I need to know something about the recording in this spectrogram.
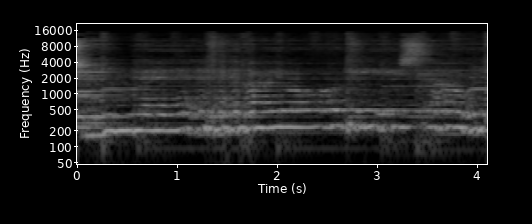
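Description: Gospel music: keyboard accompaniment in an organ-like sound playing long held notes, with a sung melody over it.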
